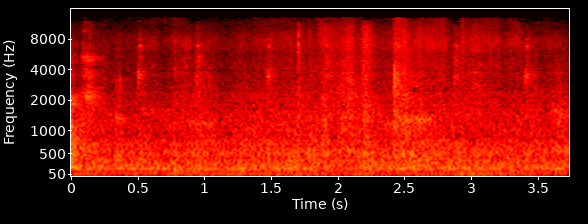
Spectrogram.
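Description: Paper rustles as a young man handles a sheet.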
